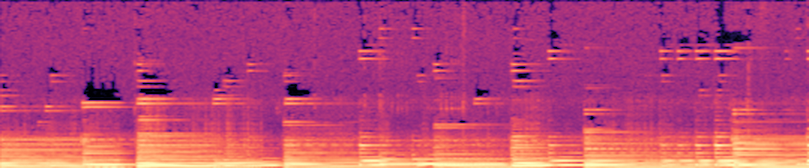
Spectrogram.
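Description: Yamaha portable keyboard on a piano voice, playing two-handed block chords in D major, with a new chord struck every second or so.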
